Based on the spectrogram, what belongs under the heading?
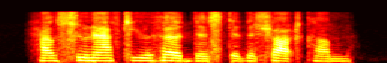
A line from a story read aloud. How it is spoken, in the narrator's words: asked the coroner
